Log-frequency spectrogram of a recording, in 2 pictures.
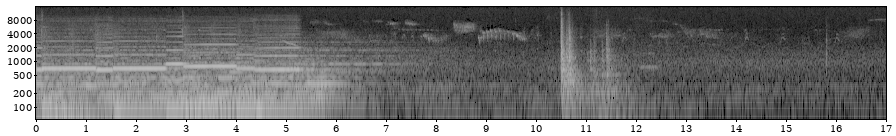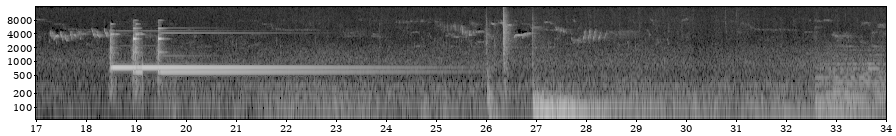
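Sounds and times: two-tone doorbell chime: 18.5 - 24.9.

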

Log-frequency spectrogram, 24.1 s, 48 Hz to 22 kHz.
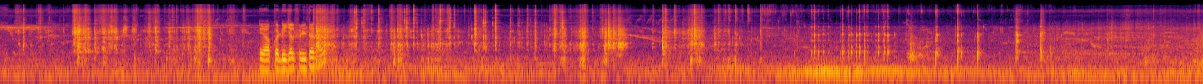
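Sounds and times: spanner clinking on metal: 6.2 - 19.3
low engine hum: 14.5 - 24.0.

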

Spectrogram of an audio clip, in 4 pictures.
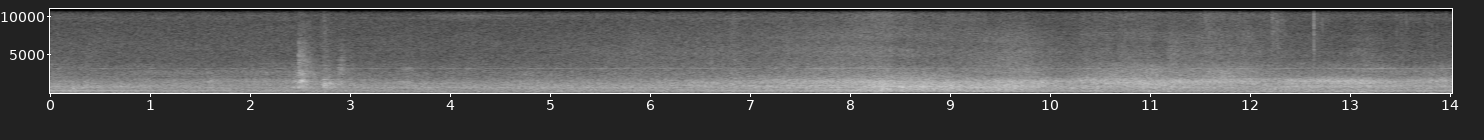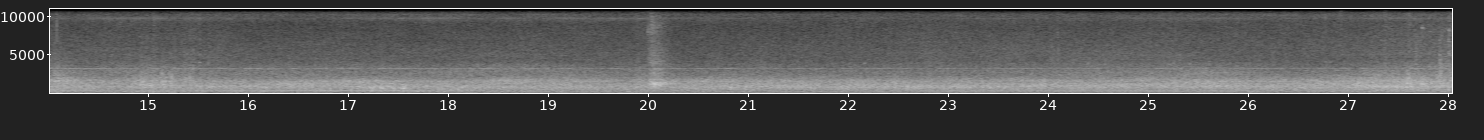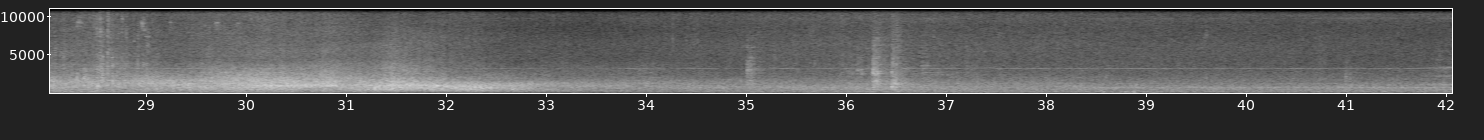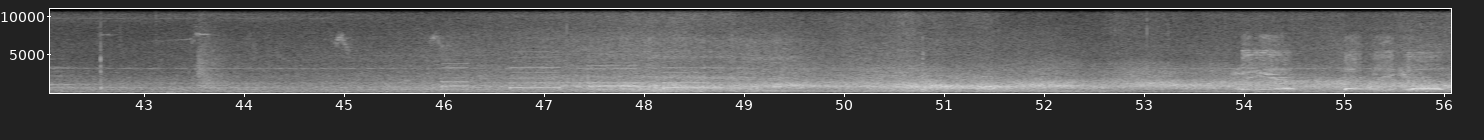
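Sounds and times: road traffic passing: 0.0 - 56.0
locomotive air horn blasts: 46.0 - 49.2.

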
